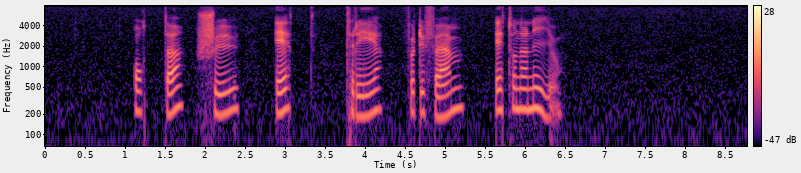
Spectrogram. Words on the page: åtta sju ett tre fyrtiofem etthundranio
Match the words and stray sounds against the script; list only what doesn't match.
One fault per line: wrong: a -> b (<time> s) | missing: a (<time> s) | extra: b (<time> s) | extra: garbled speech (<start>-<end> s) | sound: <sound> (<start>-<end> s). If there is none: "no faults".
no faults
